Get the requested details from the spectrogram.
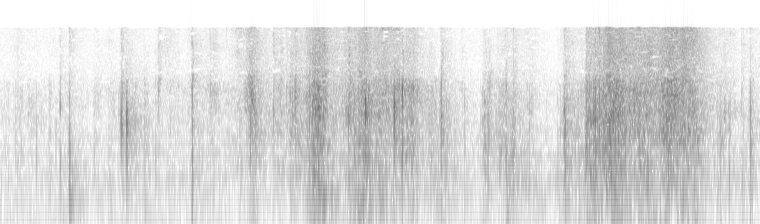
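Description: Two glued sheets of paper being pulled and torn apart, with scattered crackling clicks building into two longer, rough ripping bursts of fairly steady loudness, and no talking.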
